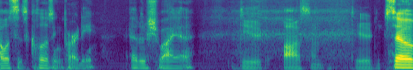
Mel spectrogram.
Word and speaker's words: Ushuaia: I saw you play Ushaya. Is that how you say it? I don't know. Ushaya? I don't know. I thought it was Ushuaia. Probably. Ushuaia.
